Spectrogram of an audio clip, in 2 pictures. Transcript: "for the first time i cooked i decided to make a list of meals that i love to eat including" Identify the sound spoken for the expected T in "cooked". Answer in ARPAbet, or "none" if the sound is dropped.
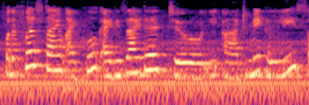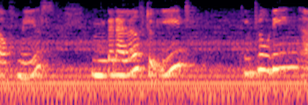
none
